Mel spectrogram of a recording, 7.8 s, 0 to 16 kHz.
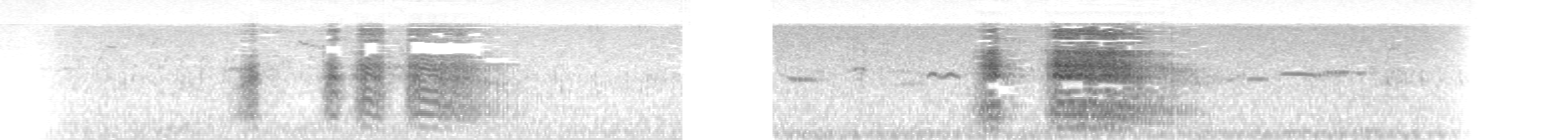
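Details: Female Eurasian Wigeon call, rare in nocturnal flight: harsh, rasping growls in short broad bursts around 300–500 Hz, each sharp-edged then trailing off and descending, over faint background hiss.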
